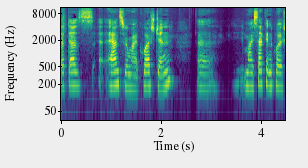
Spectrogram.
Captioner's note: speaking French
